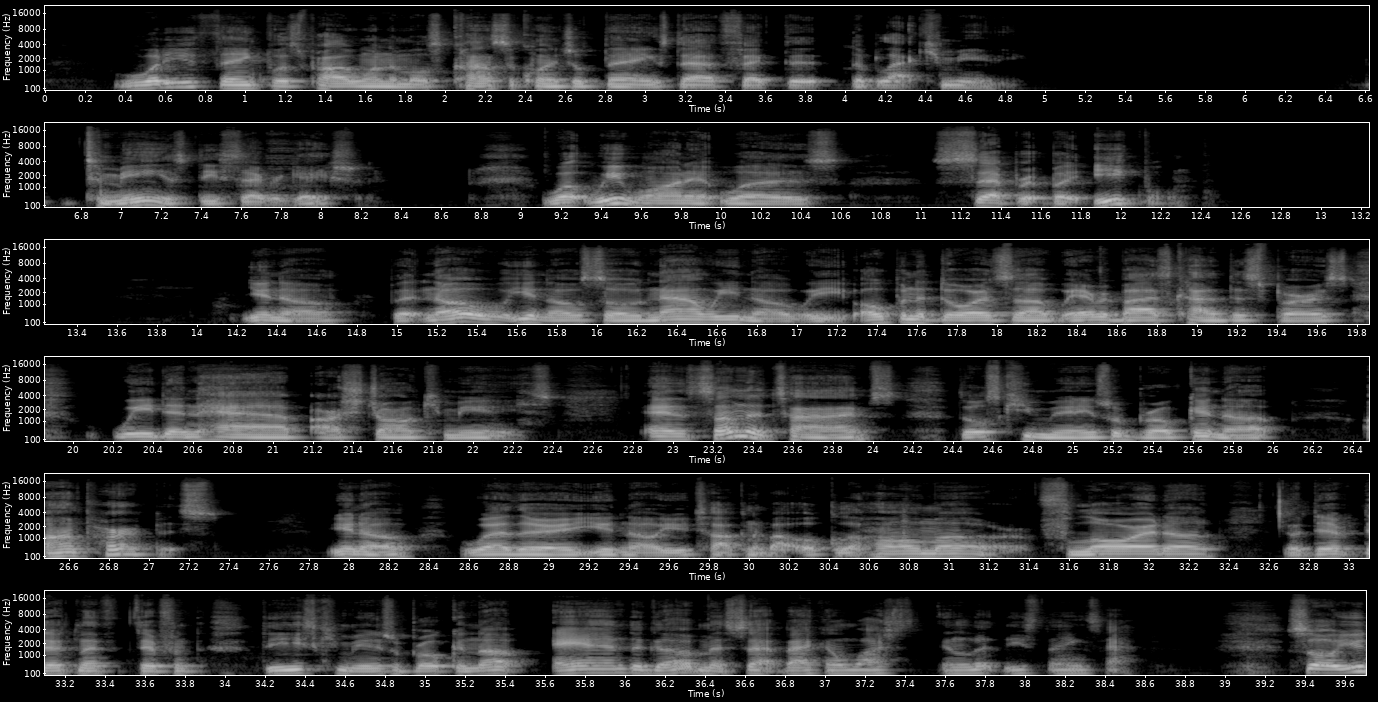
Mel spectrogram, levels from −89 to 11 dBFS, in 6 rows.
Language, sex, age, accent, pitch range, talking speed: English, male, 30-49, American, 90-115 Hz, 150 wpm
